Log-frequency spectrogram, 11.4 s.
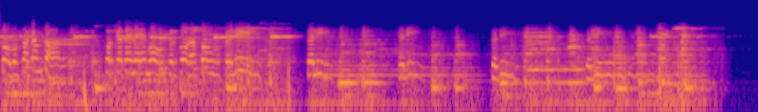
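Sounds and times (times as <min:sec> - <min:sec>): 
children's song: 0:00.0 - 0:05.3, 0:07.4 - 0:10.7.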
